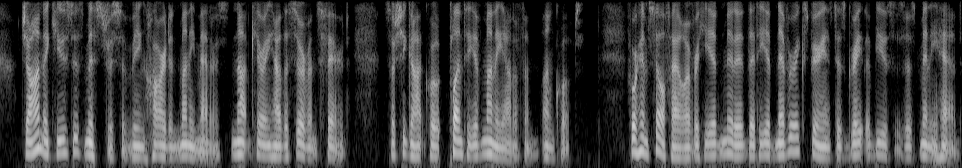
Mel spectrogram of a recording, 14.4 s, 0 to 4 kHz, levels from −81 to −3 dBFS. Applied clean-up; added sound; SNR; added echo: none; none; none; none.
